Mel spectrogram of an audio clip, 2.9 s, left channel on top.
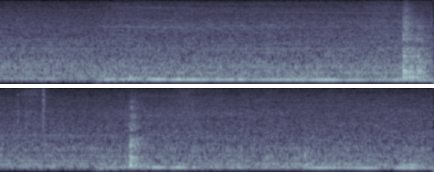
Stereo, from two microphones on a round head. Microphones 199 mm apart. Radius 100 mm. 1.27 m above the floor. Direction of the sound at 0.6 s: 75° left (ahead or behind).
